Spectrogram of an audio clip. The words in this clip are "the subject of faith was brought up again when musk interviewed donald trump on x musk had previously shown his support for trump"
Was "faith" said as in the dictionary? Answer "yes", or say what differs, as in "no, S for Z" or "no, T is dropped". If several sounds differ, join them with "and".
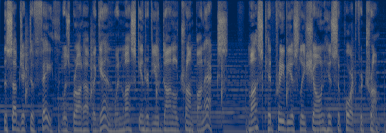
yes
